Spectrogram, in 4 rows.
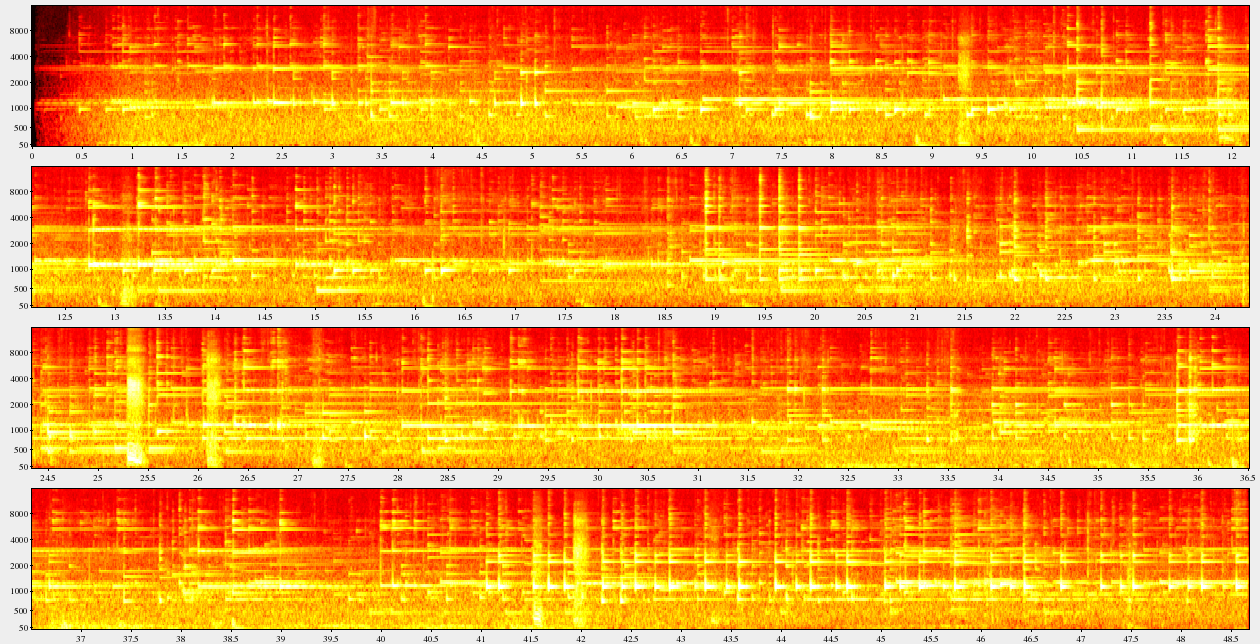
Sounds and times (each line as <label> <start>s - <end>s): Glocken 0.4s - 48.6s
Furzen 0.6s - 47.8s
